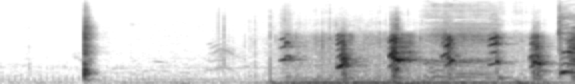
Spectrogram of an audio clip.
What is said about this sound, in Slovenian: To je bil sosedov kužek, tisti polizani cucek, ne pa volk.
